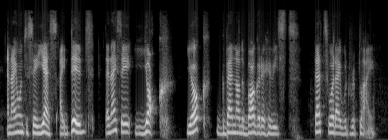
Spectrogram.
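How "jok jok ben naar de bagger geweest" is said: local Dutch dialect speech. Demonstrating a reply to a bakery question, imitating the dialect. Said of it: "my best imitation of the dialect".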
